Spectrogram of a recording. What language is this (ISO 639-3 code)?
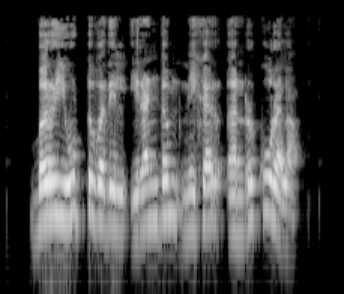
tam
